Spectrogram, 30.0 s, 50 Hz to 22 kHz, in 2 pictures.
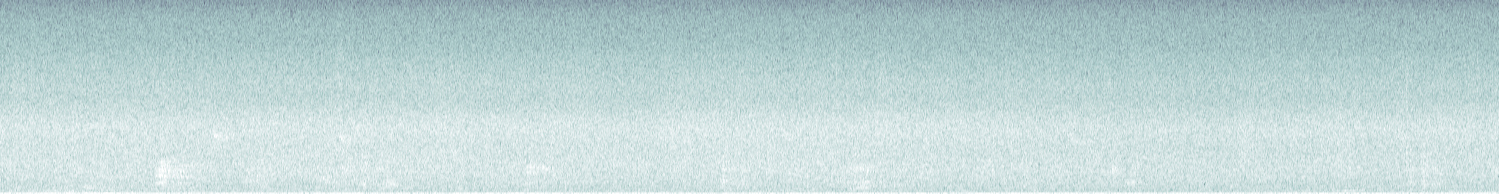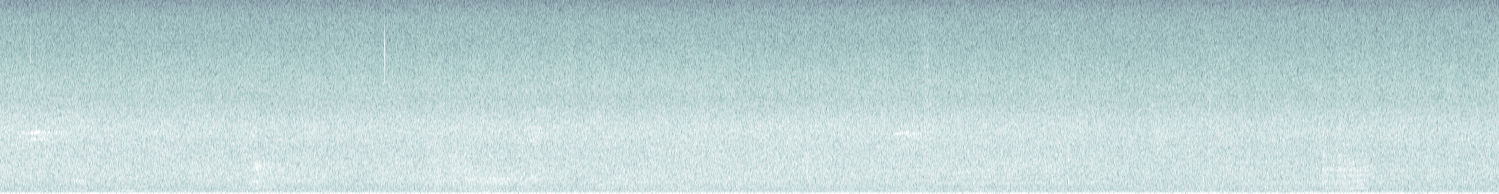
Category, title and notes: Soundscapes > Nature
BIRDTrop-Zh6 Three macaws communicating with each other, birds, people, walla, distant traffic, cicadas, INPA, park, near indigenous souvenir store FILI URPRU
Pássaros. Três araras se comunicando, pássaros, pessoas passando, vozerio, trânsito distante, cigarras, INPA (Instituto Nacional de Pesquisa da Amazônia), próximo à loja de itens indígenas. Gravado no INPA, Manaus, Amazonas, Amazônia, Brasil. Gravação parte da Sonoteca Uirapuru. Em stereo, gravado com Zoom H6. // Sonoteca Uirapuru Ao utilizar o arquivo, fazer referência à Sonoteca Uirapuru Autora: Beatriz Filizola Ano: 2025 Apoio: UFF, CNPq. -- Birds. Three macaws communicating with each other, birds, people pass by, walla, distant traffic, cicadas, INPA, park, near indigenous souvenir store. Recorded at INPA, Manaus, Amazonas, Amazônia, Brazil. This recording is part of Sonoteca Uirapuru. Stereo, recorded with the Zoom H6. // Sonoteca Uirapuru When using this file, make sure to reference Sonoteca Uirapuru Author: Beatriz Filizola Year: 2025 This project is supported by UFF and CNPq.
amazonia, nature, macaws, park, amazon, ambience, birds, forest, field-recording, araras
